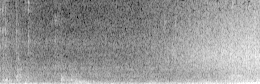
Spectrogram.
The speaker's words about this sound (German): Es regnet. Achso, das ist hier. Kommt das von draußen jetzt hier?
